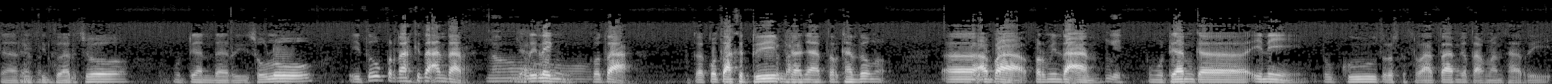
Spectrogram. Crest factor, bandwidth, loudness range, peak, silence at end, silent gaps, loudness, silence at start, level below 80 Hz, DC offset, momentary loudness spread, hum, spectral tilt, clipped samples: 16 dB; 16 kHz; 5 LU; 0 dBFS; 0 s; none; -16 LUFS; 0 s; -48 dBFS; under 0.1%; 16 LU; none; -5 dB/octave; under 0.1%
